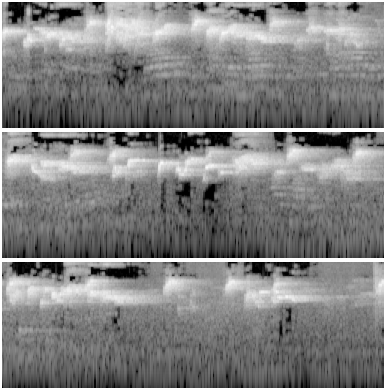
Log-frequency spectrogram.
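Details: Red-whiskered bulbul singing a long, lively sequence of quick rising-and-falling whistled phrases, tightly packed with only brief breaks, ending in a short quiet spell.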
